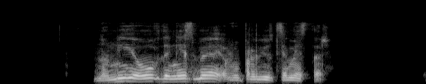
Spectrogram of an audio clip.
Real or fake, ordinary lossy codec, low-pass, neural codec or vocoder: fake; Opus, 32 kbps; 7.2 kHz; codec, 16 kHz, 4 kbps, FreqCodec, larger model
